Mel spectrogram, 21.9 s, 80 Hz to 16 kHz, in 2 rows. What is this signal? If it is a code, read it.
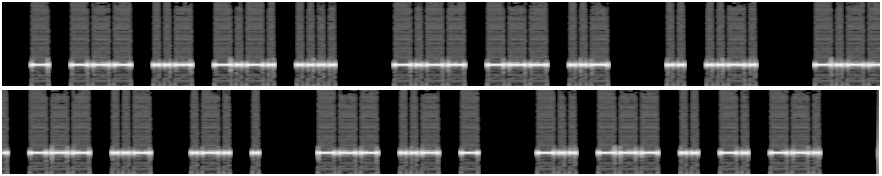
Morse code, heard as a keyed tone, about 18 wpm, spaced as for 15 wpm, 1000 Hz. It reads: TOUCH YOU IF YOU RE OUT DOING
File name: qotdfiles / 15wpm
